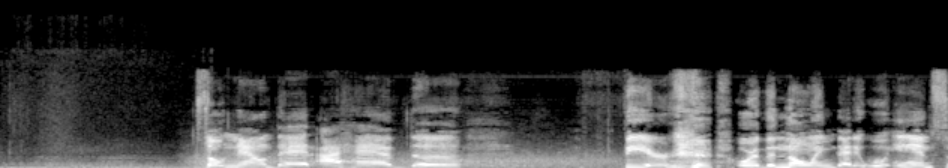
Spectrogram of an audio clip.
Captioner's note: laughs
